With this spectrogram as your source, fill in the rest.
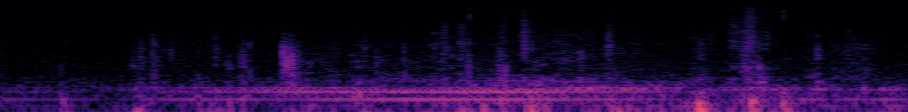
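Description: Footsteps thud softly on a carpeted floor.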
